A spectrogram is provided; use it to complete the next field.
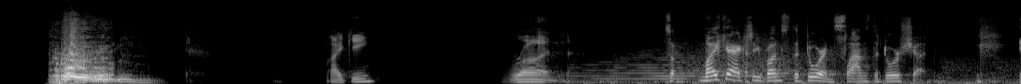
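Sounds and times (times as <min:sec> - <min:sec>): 
beast growling: 0:00.5 - 0:01.6
speech: 0:00.7 - 0:01.2, 0:03.3 - 0:03.8, 0:05.1 - 0:05.8, 0:06.6 - 0:10.2.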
